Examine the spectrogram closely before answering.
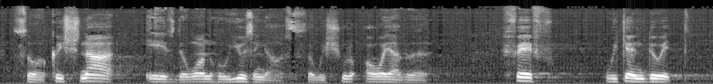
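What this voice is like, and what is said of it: Strong French accent. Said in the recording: “bear my accent. I got a very strong French accent.”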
